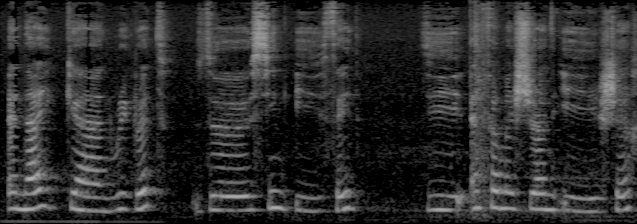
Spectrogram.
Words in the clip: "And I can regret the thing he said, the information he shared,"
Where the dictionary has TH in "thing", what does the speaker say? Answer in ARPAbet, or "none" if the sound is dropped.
S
